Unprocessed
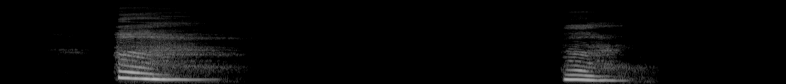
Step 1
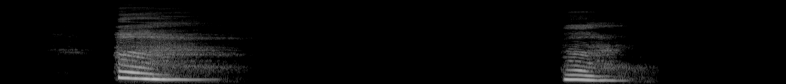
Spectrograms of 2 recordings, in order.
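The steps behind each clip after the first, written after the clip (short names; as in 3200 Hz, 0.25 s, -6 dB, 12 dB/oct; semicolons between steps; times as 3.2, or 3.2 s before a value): low shelf 100 Hz -7.5 dB; gain +2.5 dB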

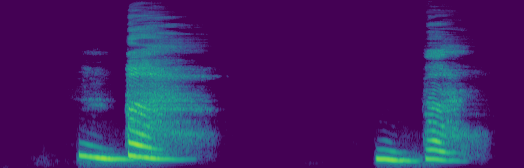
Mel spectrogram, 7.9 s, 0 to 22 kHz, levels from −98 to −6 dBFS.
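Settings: bands offset in time lows, highs 0.74 s, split 270 Hz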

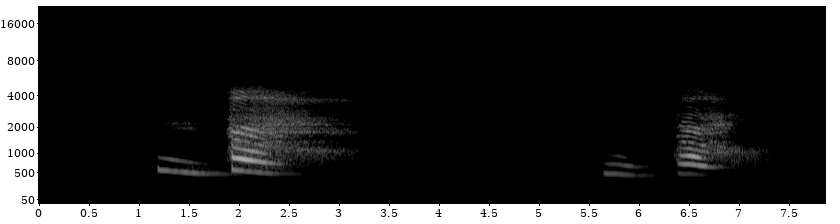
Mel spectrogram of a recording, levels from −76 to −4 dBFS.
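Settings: mistuned SSB +260 Hz 450–3600 Hz; gain -6 dB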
